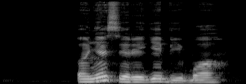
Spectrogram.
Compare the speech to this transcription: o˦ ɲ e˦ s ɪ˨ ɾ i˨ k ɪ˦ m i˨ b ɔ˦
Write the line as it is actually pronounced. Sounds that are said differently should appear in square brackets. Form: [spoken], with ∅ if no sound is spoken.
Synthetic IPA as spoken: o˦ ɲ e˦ s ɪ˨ ɾ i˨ [ɡ] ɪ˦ [b] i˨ [ɡ͡b] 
